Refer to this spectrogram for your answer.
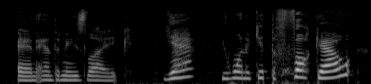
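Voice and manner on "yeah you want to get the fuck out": put-on furious shout, high-pitched angry yell. Retelling a fight in a car, the speaker quotes the driver yelling back: retelling an angry yell. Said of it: "as he's yelling at her".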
